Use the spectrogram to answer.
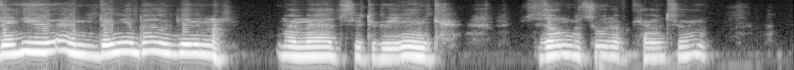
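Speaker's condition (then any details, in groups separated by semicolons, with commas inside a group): Cerebral palsy; uses wheelchair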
